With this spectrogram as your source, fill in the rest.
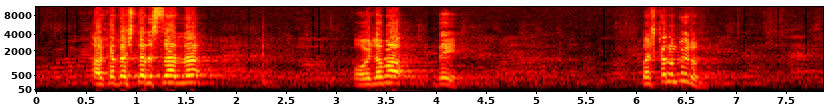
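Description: A middle-aged man speaks forcefully through a microphone in bursts.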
